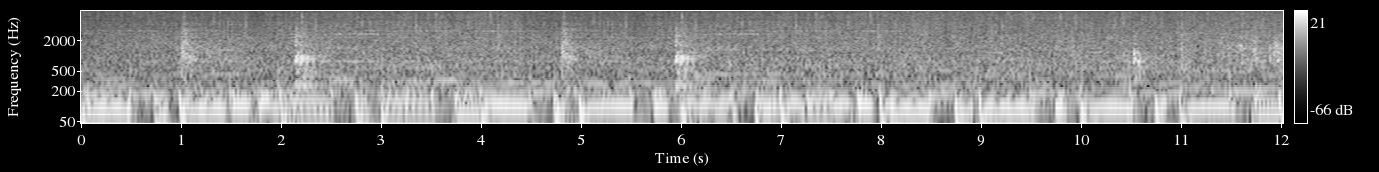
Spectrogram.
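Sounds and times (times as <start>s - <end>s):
background music with bass line: 0.0s - 12.0s
vegetables sizzling in hot oil: 0.0s - 12.0s
spatula stirring in a pan: 10.6s - 12.0s.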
